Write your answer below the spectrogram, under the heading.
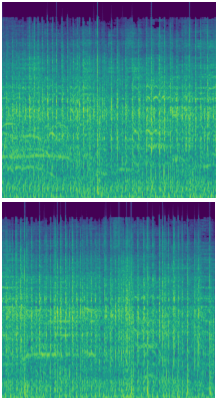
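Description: Aerial fireworks going off in a dense, rapid barrage of bangs and crackles, typical of a finale volley.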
